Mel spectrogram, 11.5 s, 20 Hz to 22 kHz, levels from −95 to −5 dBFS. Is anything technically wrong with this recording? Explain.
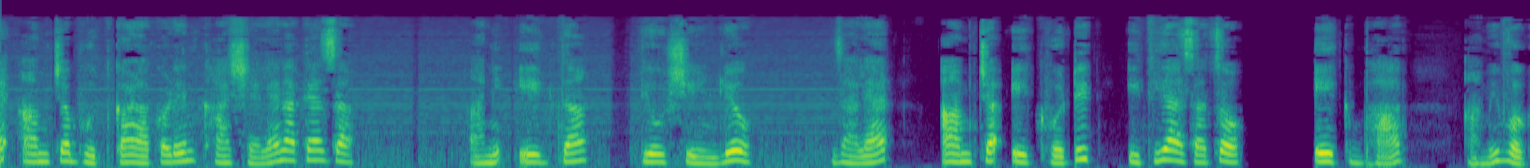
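Yes, two problems. Throughout the speech, nothing is present above 14.2 kHz, and smeared, swirly artefacts of different textures overlap. This is likely transcoding between lossy codecs, with an MP3-to-HE-AAC-to-Vorbis chain where each encoder re-spends bits on the previous one's damage. A single codec would leave only one artefact character.

From 0 to 6.34 s there is computer activity noise, a buzzy chirping pulse near 150 Hz, roughly 25 dB below the speech. Processor or graphics load is disturbing the shared audio ground. Unlike steady mains hum, it fluctuates with machine activity and then stops.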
